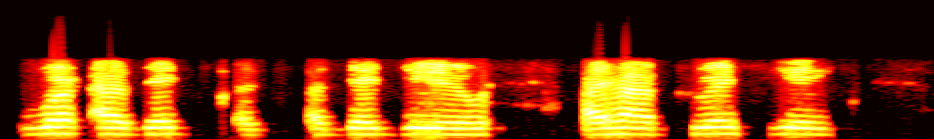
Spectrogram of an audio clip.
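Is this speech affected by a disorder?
Yes: Down syndrome; congenital down syndrome, recent covid pneumonia needing oxygen, cardiac arrest and critical care; short simple answers, non-standard grammar, business partner completes some sentences.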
